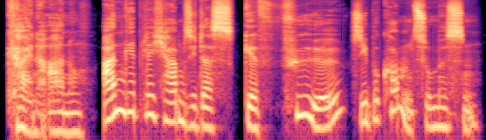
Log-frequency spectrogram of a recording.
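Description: A woman voicing a cheerful, gossipy old witch in an audiobook, pitching up as she rambles along. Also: sing-song, unhurried, breathy edge, dry recording, clean studio sound, full character voice. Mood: chatty. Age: older. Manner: gossipy, chatty.

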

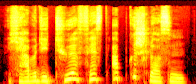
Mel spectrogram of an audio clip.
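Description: A woman voicing a kind, calm little male zookeeper in a children's storybook reading, speaking gently and patiently. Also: low voice, normal speed, no room sound, studio quality.

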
